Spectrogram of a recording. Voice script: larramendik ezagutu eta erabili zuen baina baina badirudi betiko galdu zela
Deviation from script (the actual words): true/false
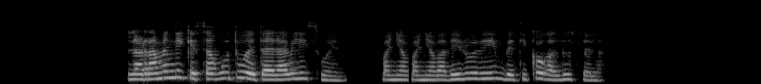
false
